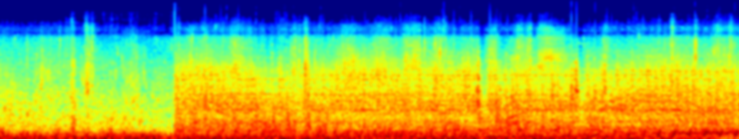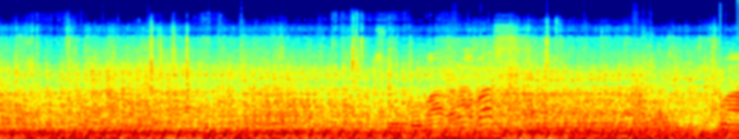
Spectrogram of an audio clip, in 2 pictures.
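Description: A boat powers through strong sea waves off Palawan, with a steady engine drone under heavy wind buffeting the microphone and washing spray, loud and continuous throughout, with some voices faintly mixed in.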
